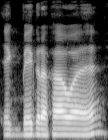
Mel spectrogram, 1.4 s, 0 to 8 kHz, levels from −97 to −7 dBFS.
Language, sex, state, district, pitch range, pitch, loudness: Hindi, male, Assam, Kamrup Metropolitan, 120-125 Hz, 125 Hz, -16 LUFS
